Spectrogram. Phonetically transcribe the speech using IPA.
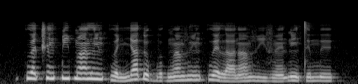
kʷ a˦ t͡ʃ ɛ̃˦ k͡p i˦ b ã˦ l ĩ˦ kʷ a˨ ɲ a˦ ɗ o˨ b o˨ ɡʷ ã˧ v ĩ˦ kʷ ɛ˦˨ l a˨ ɾ ã˧ v i˨ v ɛ̃˨˦ ɗ ĩ˦˨ t ɨ˦ m ɨ˧

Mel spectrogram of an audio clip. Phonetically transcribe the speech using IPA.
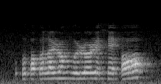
ʔ o ʔ ɔ ʔ o lˠ ɛ ɭ ɔ v o ɭ ɔ ɭ ɛ x ɛ ʔ ɔ

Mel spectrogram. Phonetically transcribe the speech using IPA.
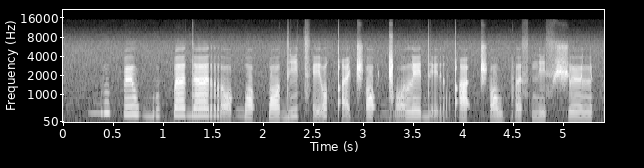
ɡ͡b u˦˨ k͡p ø˦˨ w ɡ͡b u˨ k͡p ɜ˦ d ɜ˦ r ɔ̰˦ ɡ͡b ɔ˨ ʔ k͡p ɔ˨ d i˦ t͡sʼ ḛ˦ w qʼ ḛ˦ t͡ʃʼ ɔ˦ ʔ ɡ͡ǁ ɔ̰˦ l e˦ d ḛ˨ r qʼ ɜ˨ ʔ t͡ʃʼ ɔ˨ w pʼ ə˨˦ s n i˨ s ʃ ø˦ l

